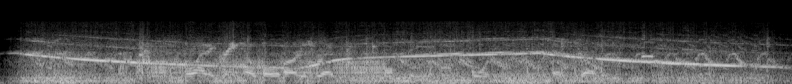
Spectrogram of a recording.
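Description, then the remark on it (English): A loud police siren, from police dash cam audio at the start of a 28-mile slow-speed chase from Brentwood to Nashville, Tennessee, in rush hour traffic, wails steadily in slow rising and falling sweeps, with indistinct voices murmuring underneath and a faint vehicle rumble. “This is the actual dash cam audio from police as they began a 28-mile slow-speed chase from Brentwood to Nashville during rush hour traffic.”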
